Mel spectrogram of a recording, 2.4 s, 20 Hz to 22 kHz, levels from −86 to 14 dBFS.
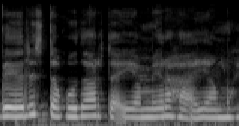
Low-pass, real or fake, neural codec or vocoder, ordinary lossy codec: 19.8 kHz; fake; vocoder, 44.1 kHz, 128 mel bands every 512 samples, BigVGAN v2; none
